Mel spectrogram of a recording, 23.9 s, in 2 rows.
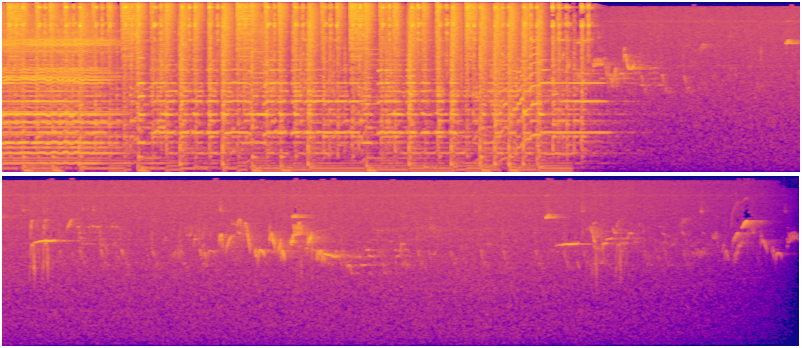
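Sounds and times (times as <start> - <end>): faint steady hiss: 0.0 - 23.9
birds chirping and singing: 8.3 - 9.8.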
